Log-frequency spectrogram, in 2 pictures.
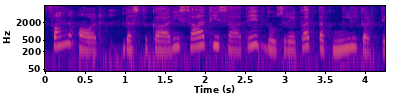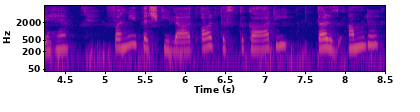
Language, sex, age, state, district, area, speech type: Urdu, female, 18-30, Uttar Pradesh, Shahjahanpur, urban, spontaneous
